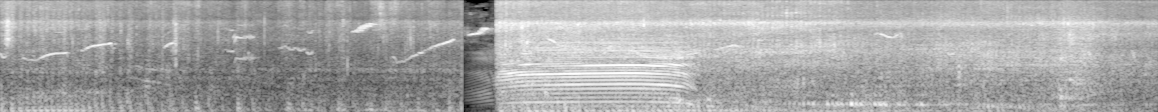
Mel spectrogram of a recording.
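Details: Herded tame cows in the afternoon, a fat animal calling to the female; after a brief cut, a strong harmonic moo lasting about a second and a half, then quieter lowing, with bird chirps and steady outdoor noise.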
